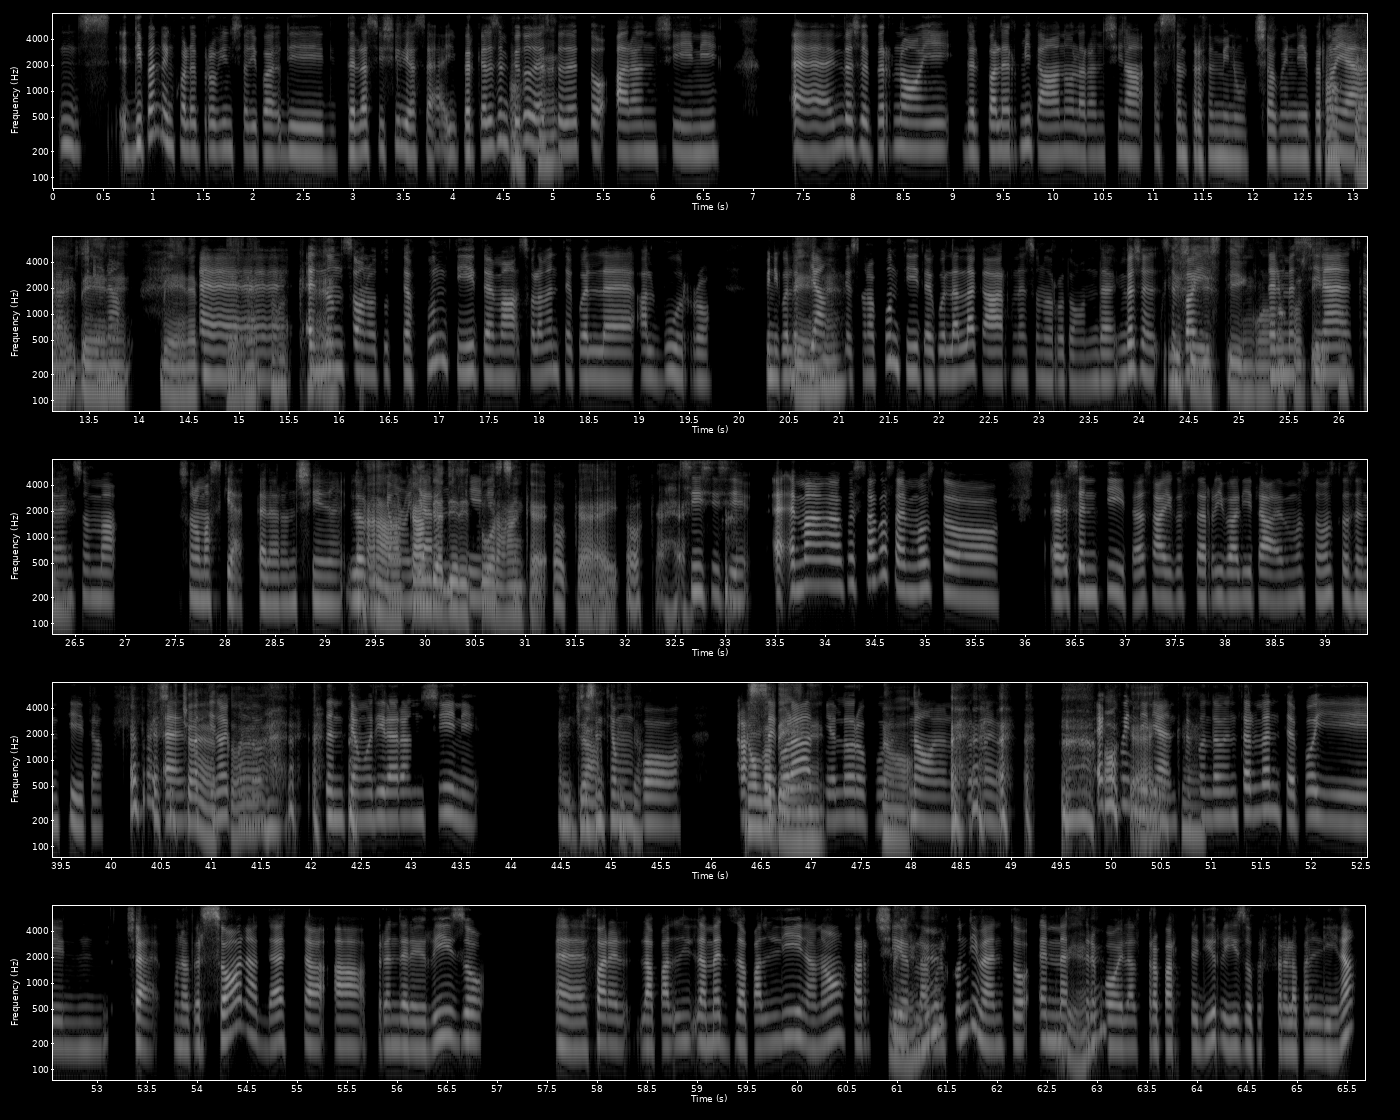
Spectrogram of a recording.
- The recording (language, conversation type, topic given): Italian, podcast, C’è un piatto di famiglia che ogni anno dovete preparare?
- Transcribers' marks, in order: tapping; other background noise; drawn out: "ehm"; laughing while speaking: "okay"; chuckle; "trasecolati" said as "trassecolati"; chuckle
